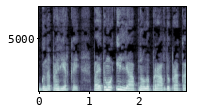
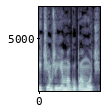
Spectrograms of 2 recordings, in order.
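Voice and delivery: plain

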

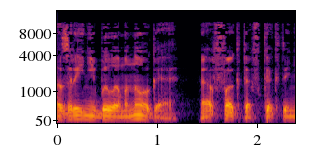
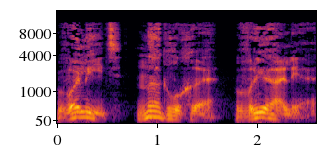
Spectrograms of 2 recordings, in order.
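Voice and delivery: growled out like an orc. An orc lieutenant speaks up: growled by an orc. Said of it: "прорычал орк".

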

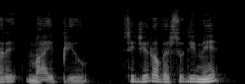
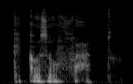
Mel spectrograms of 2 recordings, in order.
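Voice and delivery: hushed whisper, much quieter. Narrator reads May's line as she stares at the candle flame: whispered. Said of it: "bisbigliò".

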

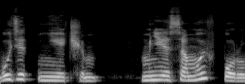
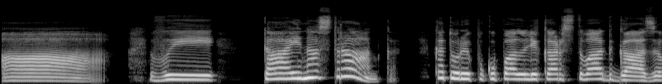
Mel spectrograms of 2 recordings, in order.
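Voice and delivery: delighted cry with a long drawn-out "a"; 3 semitones higher than usual. The narrator's pursuer recognizes her as the foreigner and exclaims; joyful exclamation. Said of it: "обрадованно воскликнул мой преследователь и засмеялся".

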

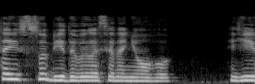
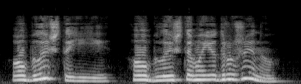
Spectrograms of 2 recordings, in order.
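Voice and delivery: full-throated, loud, bawling yell; 2 semitones higher, 4 dB louder than usual. A husband pulls his wife away from another woman, yelling. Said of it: "зарепетував Андрій".

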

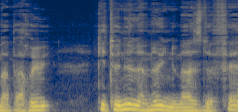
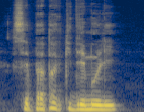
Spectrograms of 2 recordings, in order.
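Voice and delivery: snide, sneering, snickering voice; 3 semitones higher, 3 dB louder than usual. A boy answers strangers asking about his father, sneering. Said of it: "ricana le garçon".

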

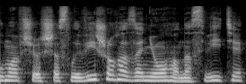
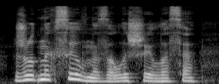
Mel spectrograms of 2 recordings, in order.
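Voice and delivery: plain

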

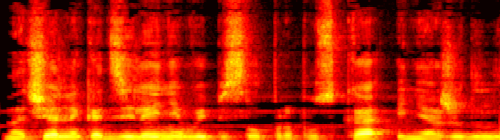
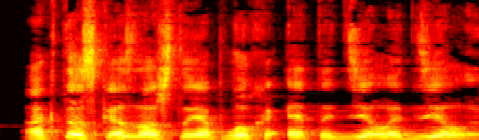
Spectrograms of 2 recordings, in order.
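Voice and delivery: slyly amused, raised, high delivery; 7 semitones higher, 5 dB louder than usual. During a smoke break, the one called the cat answers a jab, sly smirking. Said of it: "лукаво усмехался сквозь дым кот".

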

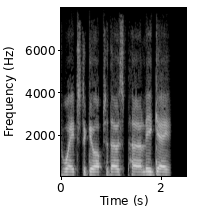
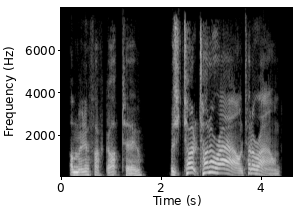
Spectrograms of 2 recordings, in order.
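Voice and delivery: animated voice with pitch swooping up and down. Joking about Dobby's last wish, speaking as Ron in a Ron impression. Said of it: "Is that your run, impression?".

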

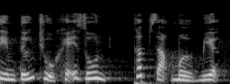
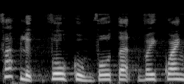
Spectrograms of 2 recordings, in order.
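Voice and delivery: usual speaking voice

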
